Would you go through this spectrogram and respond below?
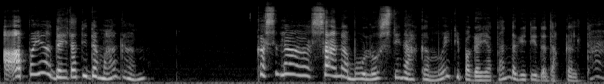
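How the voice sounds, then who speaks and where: Young Ilocano woman in love, sincere and animated; high, bright tone, actress playing it. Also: moderate pace, heavily acted. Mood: questioning. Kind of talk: audio drama acting.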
